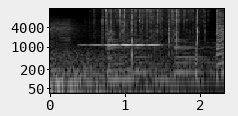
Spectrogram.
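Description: Music and sound effects of an animated logo intro: a deep booming hit fades out, then a single high tone is held for about a second while several sharp clicks ring out.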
